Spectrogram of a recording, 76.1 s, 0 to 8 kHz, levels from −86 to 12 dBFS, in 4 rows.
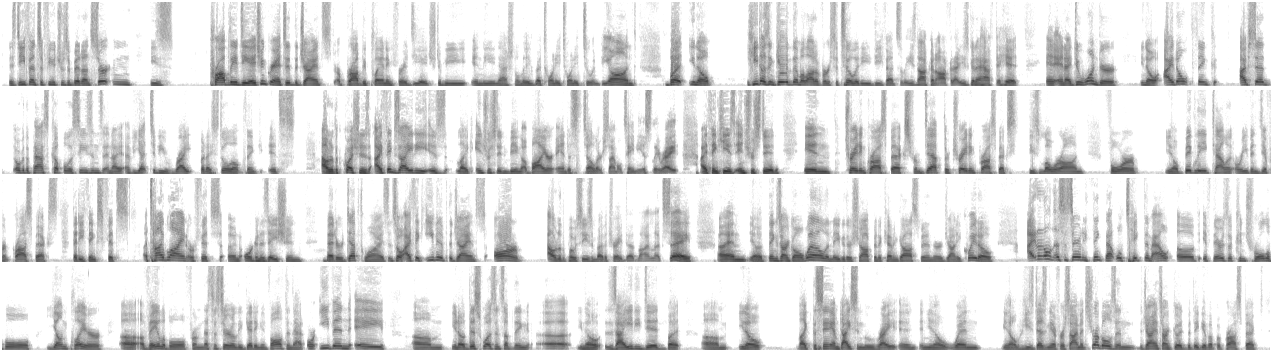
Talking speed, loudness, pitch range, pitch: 200 wpm, -24 LUFS, 140-180 Hz, 155 Hz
